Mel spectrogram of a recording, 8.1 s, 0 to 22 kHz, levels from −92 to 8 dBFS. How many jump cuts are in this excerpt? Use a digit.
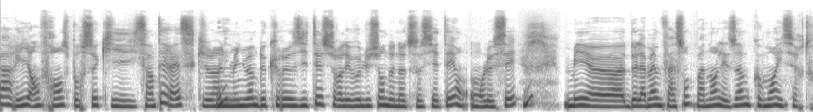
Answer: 0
